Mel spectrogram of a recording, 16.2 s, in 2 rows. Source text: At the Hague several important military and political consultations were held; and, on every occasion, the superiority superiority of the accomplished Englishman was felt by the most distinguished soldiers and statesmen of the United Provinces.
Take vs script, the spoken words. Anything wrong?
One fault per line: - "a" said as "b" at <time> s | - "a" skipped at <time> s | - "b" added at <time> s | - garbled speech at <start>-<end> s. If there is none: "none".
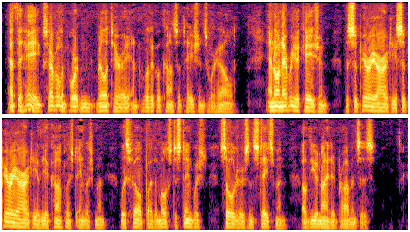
none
